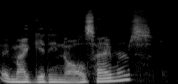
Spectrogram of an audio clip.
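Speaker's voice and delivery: ordinary delivery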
